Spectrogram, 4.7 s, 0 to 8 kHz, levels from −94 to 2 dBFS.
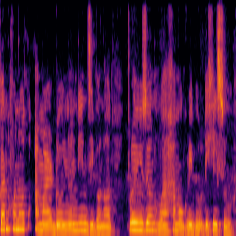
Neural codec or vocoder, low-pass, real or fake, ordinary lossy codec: none; none; real; none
